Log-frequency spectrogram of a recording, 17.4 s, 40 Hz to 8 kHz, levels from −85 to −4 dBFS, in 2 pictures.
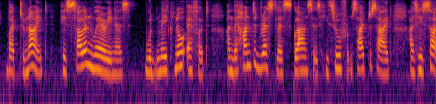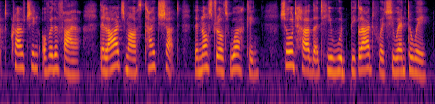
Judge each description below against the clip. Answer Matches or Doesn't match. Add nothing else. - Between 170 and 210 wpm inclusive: Doesn't match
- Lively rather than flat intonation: Doesn't match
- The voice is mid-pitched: Doesn't match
